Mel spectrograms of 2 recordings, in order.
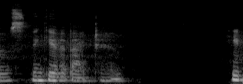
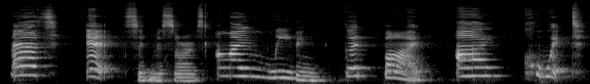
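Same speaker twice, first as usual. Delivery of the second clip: high, loud, exasperated teacher voice; storming out, done with it all; teacher quitting on the principal, high and fed up; 12 semitones higher, 4 dB louder, slower than usual. Acted. Miss Zarves quits.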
